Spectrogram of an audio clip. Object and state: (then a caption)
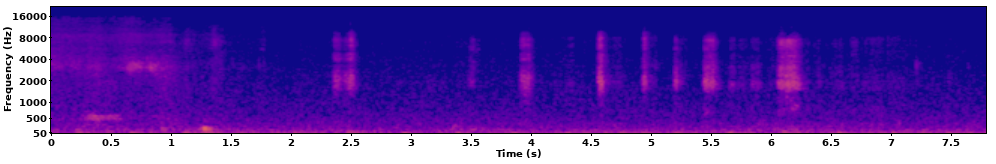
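Watercolor paper sheet. A wet round paintbrush, held in the fingertips, strokes and dabs across a flat sheet of thick white watercolor paper lying on a wooden table. The result is a quiet, steady rhythm of soft, papery swishes, each with a brief, bright, crisp edge as the bristles drag and lift, over a low, hushed background.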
